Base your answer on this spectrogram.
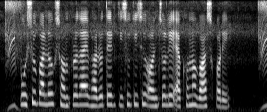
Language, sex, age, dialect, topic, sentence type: Bengali, female, 18-24, Northern/Varendri, agriculture, statement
